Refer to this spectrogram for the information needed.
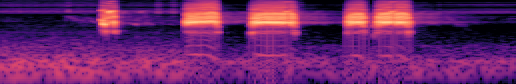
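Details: Black francolin of the type called Sindhi speeder: a loud, harsh call of five grating notes, a short opening note, two longer rasping notes, then a quick pair. The background is quiet.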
